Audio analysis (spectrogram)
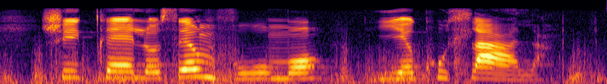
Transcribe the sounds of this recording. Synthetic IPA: ʂiǀʰɛlɔseɱvumɔjekʰuɬaːla

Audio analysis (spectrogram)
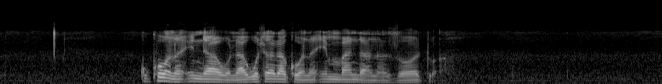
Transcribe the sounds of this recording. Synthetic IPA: k̬ukʰɔnaindʱawɔlak̬uɬalakʰɔnaʔiːmbʱandʱanazɔːd̥ʱwa̰

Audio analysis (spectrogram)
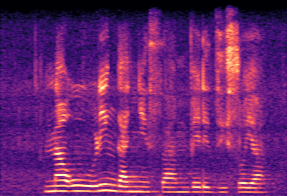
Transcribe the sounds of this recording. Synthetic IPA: nauɺiŋɡaɲisaɱveɺed͡zisɔja

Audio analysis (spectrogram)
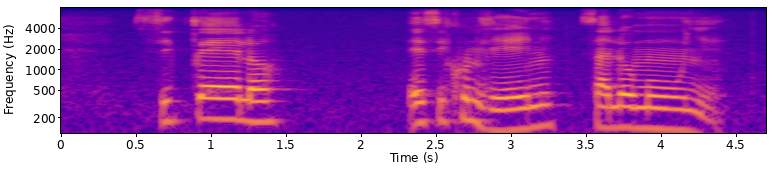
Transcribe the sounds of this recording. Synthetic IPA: siǀɛlɔ | esikʰund͡ɮʱeni | salomuːɲɛ̰

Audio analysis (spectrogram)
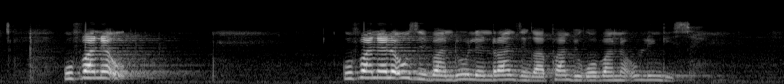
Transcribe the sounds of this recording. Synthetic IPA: k̬ | k̬ufanɛlɛuziɓandʱulɛntʼand͡zʱiŋapʰambʱik̬ɔɓana̰ʔuliŋiːsɛ̥

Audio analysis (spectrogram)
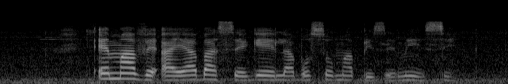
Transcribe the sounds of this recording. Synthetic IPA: ɛmavɛʔajaɓasɛk̬ɛlaɓɔsɔmab̥ʱizimiːsi

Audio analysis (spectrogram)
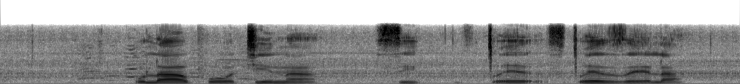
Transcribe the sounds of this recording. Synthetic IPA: k̬ulapʰɔtʰina | si | siǀwɛzɛːla

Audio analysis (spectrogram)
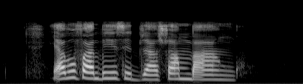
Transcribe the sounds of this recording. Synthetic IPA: ja̰βufambisib͡ʐaʂambaːŋɡɔ

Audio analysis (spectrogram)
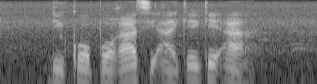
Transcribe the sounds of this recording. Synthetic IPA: dikʼɔpʼɔrasiʔakʼɪkʼɪʔa

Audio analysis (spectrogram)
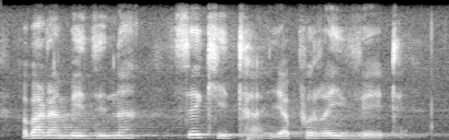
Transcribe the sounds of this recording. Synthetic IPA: βaɺambed͡zinasekʰitʰa̰japʰuraivɛːtʰɛ

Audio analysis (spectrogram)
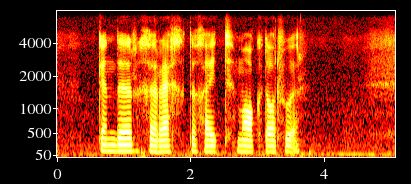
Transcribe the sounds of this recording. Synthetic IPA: kəndərχəɾæχtəχɦəjtmɑːkdɑːrfuər

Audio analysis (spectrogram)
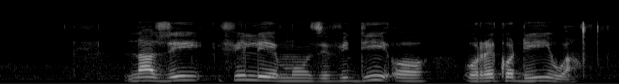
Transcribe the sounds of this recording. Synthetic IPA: nazʷifilimuzividiʔɔ | urɛkʰodiːwa

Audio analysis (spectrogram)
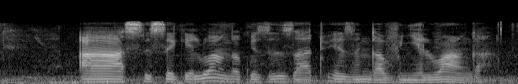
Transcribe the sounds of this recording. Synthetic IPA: asisɛkʼɛlwaŋɡʱakʼwezizatʰueziŋɡʱavuɲɛlwaːŋɡʱa

